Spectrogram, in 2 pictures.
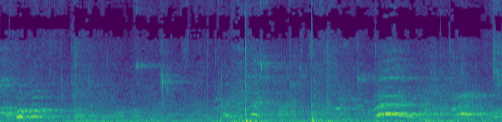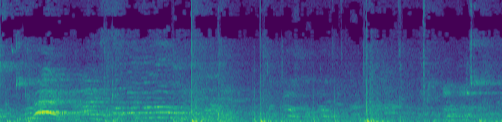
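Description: A basketball bouncing on a hard court during play: several separate thuds scattered through the moment, among players' shouts and calls.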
